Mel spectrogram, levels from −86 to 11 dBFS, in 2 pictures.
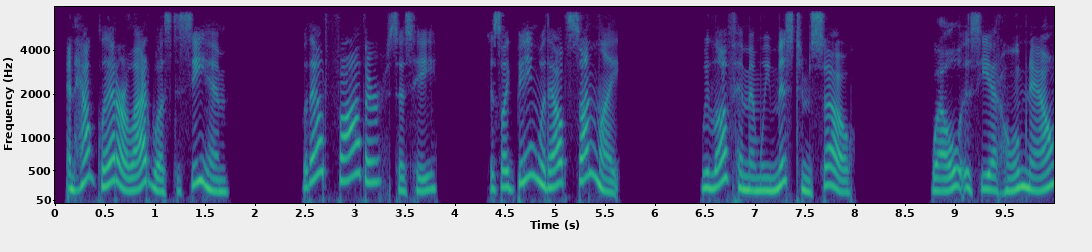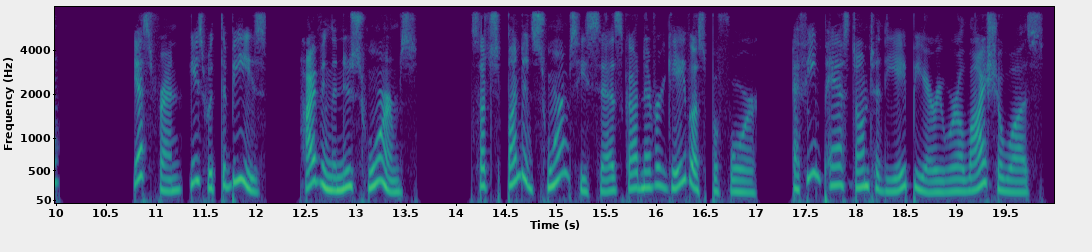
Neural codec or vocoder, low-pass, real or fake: none; 7.2 kHz; real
